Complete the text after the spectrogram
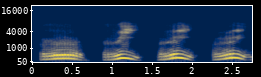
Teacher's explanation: র, রি, রি, রি, দেখুন তালু আর একটু পেছনে জিহ্বাটা কাঁপছে, বাড়ি বাড়ি দিচ্ছে, অনেকটা ভাইব্রেট হচ্ছে, এটাই হচ্ছে মূর্ধা। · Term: মূর্ধন্য বর্ণ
